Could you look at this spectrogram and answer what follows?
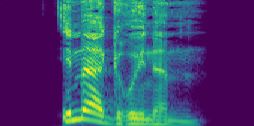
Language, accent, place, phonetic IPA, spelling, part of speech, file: German, Germany, Berlin, [ˈɪmɐˌɡʁyːnəm], immergrünem, adjective, De-immergrünem.ogg
- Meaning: strong dative masculine/neuter singular of immergrün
